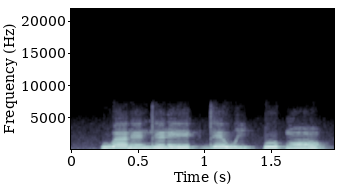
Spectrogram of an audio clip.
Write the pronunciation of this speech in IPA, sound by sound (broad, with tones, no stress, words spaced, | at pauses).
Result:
wa˨ɾɛ̃˨ dɛ̃˧ɾe˧ | dɛ˨wi˨ k͡po˨˦ɡɔ̃˦˨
